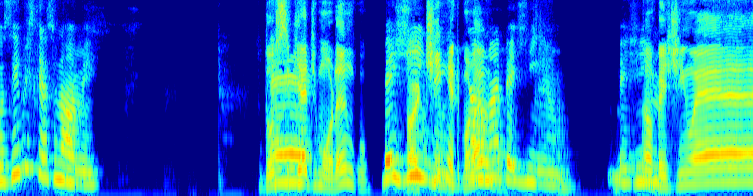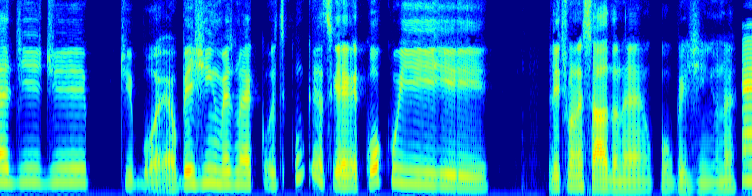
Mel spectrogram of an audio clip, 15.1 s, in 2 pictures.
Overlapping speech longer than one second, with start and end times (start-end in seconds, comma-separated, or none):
3.8-5.1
